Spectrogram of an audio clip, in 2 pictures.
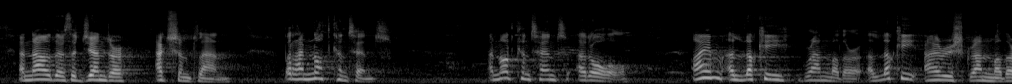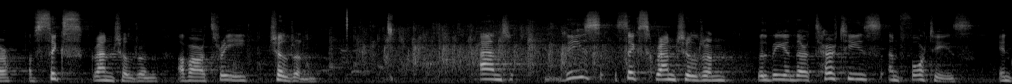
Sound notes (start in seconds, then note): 13.3 applause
